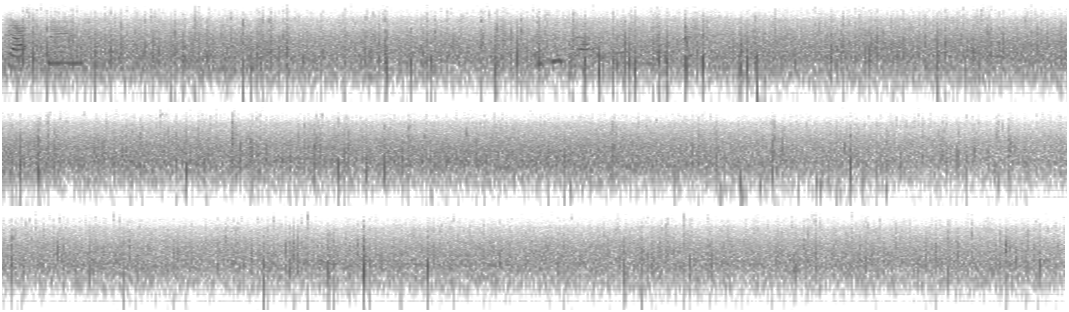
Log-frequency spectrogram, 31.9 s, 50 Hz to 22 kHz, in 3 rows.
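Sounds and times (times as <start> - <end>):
raindrops ticking: 0.0 - 14.5
rain falling in a forest: 0.0 - 31.9.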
